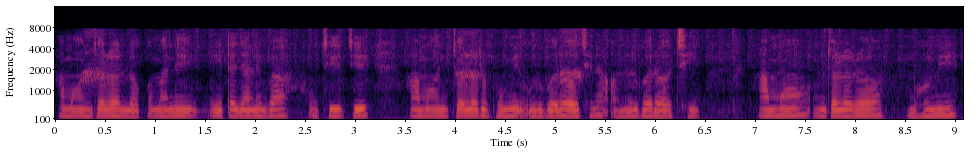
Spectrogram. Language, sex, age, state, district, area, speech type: Odia, female, 30-45, Odisha, Subarnapur, urban, spontaneous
